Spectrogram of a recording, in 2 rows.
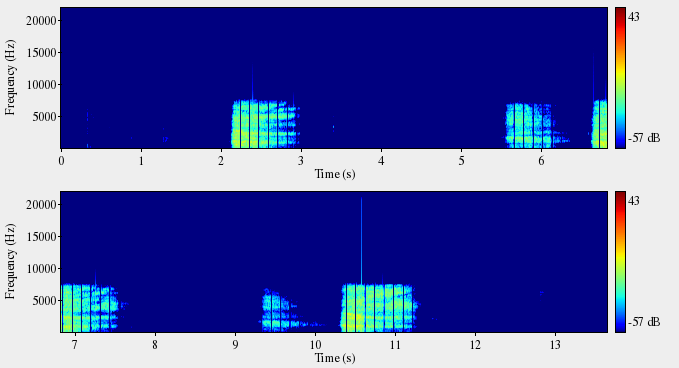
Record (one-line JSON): {"exhalation_length": "13.7 s", "exhalation_amplitude": 1748, "exhalation_signal_mean_std_ratio": 0.31, "survey_phase": "beta (2021-08-13 to 2022-03-07)", "age": "65+", "gender": "Male", "wearing_mask": "No", "symptom_none": true, "smoker_status": "Ex-smoker", "respiratory_condition_asthma": true, "respiratory_condition_other": false, "recruitment_source": "REACT", "submission_delay": "1 day", "covid_test_result": "Negative", "covid_test_method": "RT-qPCR"}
